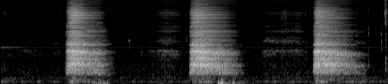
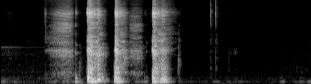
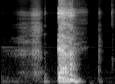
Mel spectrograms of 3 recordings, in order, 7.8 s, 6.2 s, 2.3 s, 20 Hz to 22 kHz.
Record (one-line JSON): {"exhalation_length": "7.8 s", "exhalation_amplitude": 17217, "exhalation_signal_mean_std_ratio": 0.41, "three_cough_length": "6.2 s", "three_cough_amplitude": 32768, "three_cough_signal_mean_std_ratio": 0.3, "cough_length": "2.3 s", "cough_amplitude": 32768, "cough_signal_mean_std_ratio": 0.35, "survey_phase": "beta (2021-08-13 to 2022-03-07)", "age": "18-44", "gender": "Male", "wearing_mask": "No", "symptom_none": true, "symptom_onset": "8 days", "smoker_status": "Never smoked", "respiratory_condition_asthma": false, "respiratory_condition_other": false, "recruitment_source": "REACT", "submission_delay": "1 day", "covid_test_result": "Negative", "covid_test_method": "RT-qPCR", "influenza_a_test_result": "Negative", "influenza_b_test_result": "Negative"}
